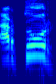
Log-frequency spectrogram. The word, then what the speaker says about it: Artur: You who's and Arthur? Mark. Say my name properly. Arthur. It's not Arthur. It's Artur.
